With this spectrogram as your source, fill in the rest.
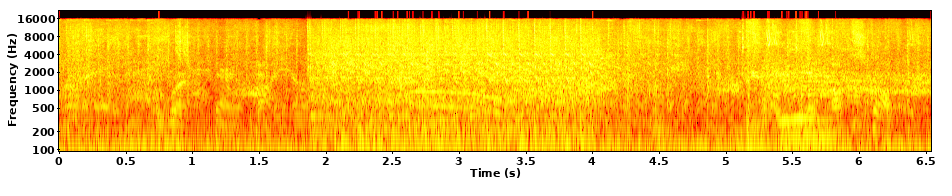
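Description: Twin pistols fire in a shooter video game, a dense rapid fusillade of shots running the whole stretch over loud rock music and game noise.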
